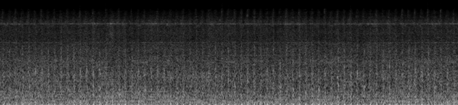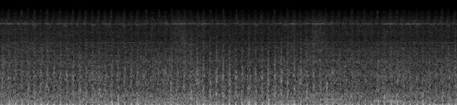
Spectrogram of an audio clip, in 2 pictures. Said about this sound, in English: It is such a good helicopter. Sounds so fucking good.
